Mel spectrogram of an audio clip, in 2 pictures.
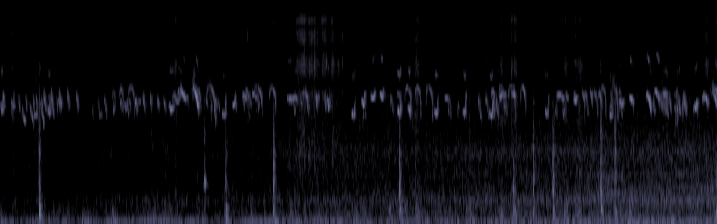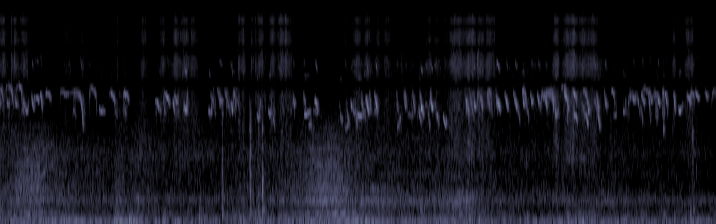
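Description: A small flock of young pullets peeping constantly, a dense chatter of many short, high, falling chirps, with a few faint clicks underneath.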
